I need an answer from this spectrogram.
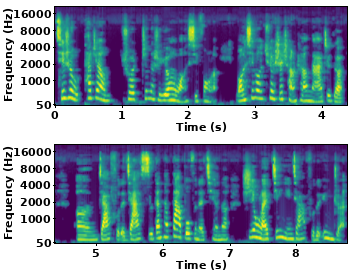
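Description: Husky woman explaining a classic novel. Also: mid-range voice, animated, quick pace, darkish tone. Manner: conversational, with fillers and trailing particles.

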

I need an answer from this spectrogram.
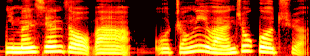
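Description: A woman's voice: on the high side, a little slow, dark tone, no room sound, soft background music, natural voice. A woman voicing a lazy young man who whines sleepily. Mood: drowsy. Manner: drowsy, whining.

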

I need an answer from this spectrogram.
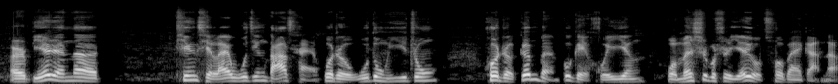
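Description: A young adult man giving parenting advice in an earnest, conversational manner, with anecdotes and drawn-out particles. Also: mid-range voice, slightly rough, no room sound. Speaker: parenting commentator. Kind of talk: informal talk with anecdotes and advice.

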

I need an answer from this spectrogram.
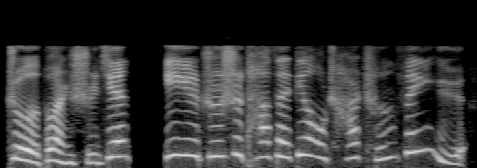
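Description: A woman reads a web novel aloud with expressive storytelling. Her voice is high and very animated. The sound is dry and a little muffled. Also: normal speed, no room sound. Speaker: audiobook narrator. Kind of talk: scripted novel narration. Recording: dull lo-fi recording.

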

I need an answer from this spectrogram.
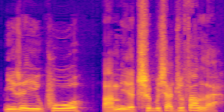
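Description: Man putting on a hot-tempered young man, loud, forceful, hard tone, pitched up high, quick. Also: expressive, husky, no echo, lo-fi sound. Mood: coaxing.

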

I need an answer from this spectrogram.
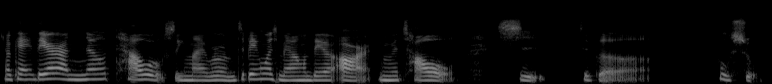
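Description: Gravelly-voiced woman teaching English phrases. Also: mid-range voice, very animated, measured pace, fairly bright tone, no echo. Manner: patient explaining, mixing English phrases into Mandarin. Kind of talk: live online language class.

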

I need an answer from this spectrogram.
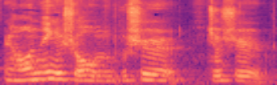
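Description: A woman's voice: medium pitch, fast, darkish tone, a little hiss or hum. A young woman from Northeast China, telling a personal story in a rambling way and stringing thoughts together with "and then". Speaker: podcast storyteller.

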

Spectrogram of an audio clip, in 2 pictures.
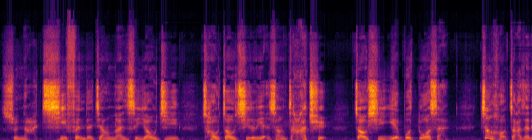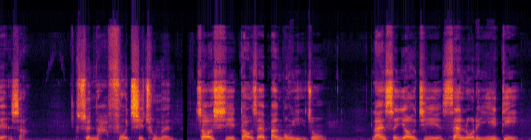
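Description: A woman's voice: on the low side, animated, moderate pace. A woman narrating a romance story in a plain storytelling manner.

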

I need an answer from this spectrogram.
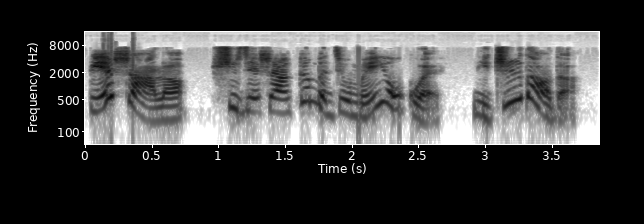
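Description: A brisk, know-it-all big sister , as a woman puts her on. She lectures her little brother in a lively, breathy voice. The sound is muffled and lo-fi. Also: high voice, no echo, pitched above the performer's own voice, heavily acted. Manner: bossy, reassuring, explaining.

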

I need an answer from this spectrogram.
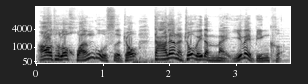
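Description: A man's voice: fairly high pitch, sing-song, moderate pace, faint music behind. Man narrating a dramatic story.

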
